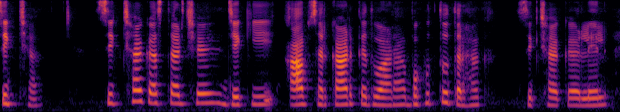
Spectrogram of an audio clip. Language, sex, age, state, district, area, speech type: Maithili, other, 60+, Bihar, Madhubani, urban, spontaneous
